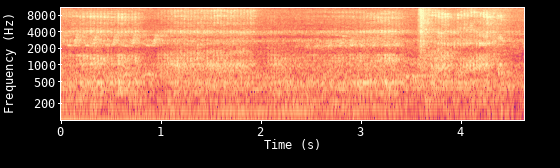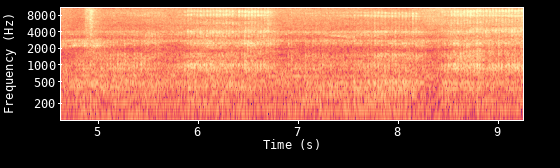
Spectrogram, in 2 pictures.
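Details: Lap cat Oliver, a rescue with a broken hip, upper respiratory infections and FIV, purring with a low, rhythmic, slightly raspy snore-like rumble, strongest at the start, then softer amid faint rustling clicks.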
